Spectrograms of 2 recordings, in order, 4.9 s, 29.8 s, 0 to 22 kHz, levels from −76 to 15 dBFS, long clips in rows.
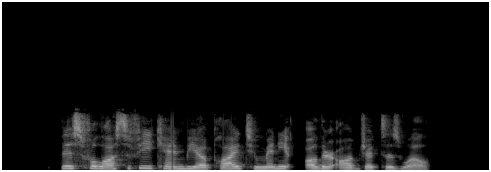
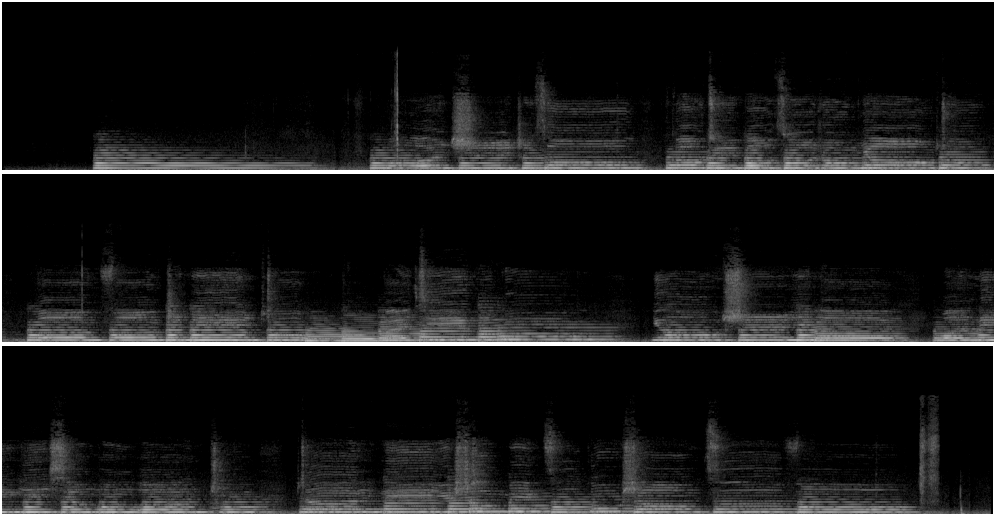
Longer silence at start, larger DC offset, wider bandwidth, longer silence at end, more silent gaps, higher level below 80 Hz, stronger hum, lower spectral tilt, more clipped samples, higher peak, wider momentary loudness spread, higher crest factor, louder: second, 0.6 s vs 0.9 s; neither; second, 8.2 kHz vs 12 kHz; first, 0.6 s vs 0 s; neither; second, -62 dBFS vs -52 dBFS; neither; second, -2.5 dB/octave vs -5.5 dB/octave; neither; about the same, -4 dBFS vs -4 dBFS; second, 7 LU vs 11 LU; about the same, 18 dB vs 16 dB; about the same, -22 LUFS vs -22 LUFS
